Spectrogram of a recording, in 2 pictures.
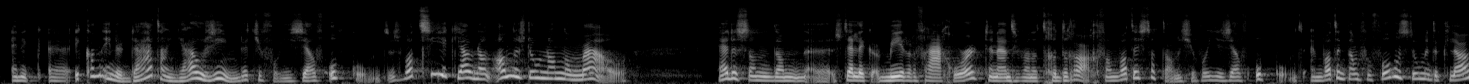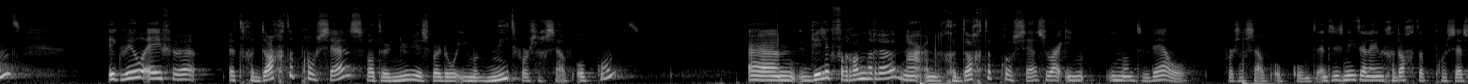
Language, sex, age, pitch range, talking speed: Dutch, female, 40-59, 175-245 Hz, 185 wpm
